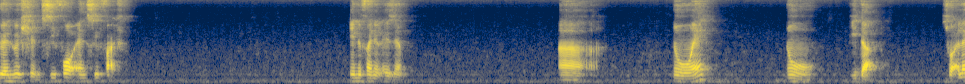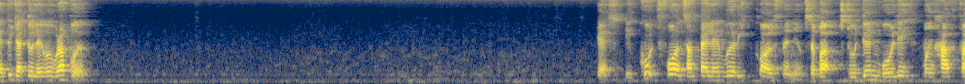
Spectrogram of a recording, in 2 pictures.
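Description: A man speaks through an online call, in short phrases with long pauses.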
